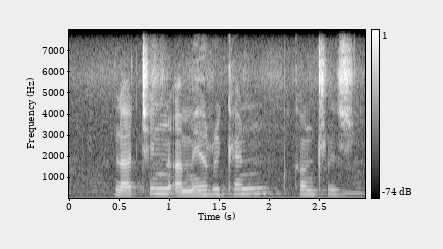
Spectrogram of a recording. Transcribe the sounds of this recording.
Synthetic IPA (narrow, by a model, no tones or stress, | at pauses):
latʰinamɛrikʰankʰawntʰris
